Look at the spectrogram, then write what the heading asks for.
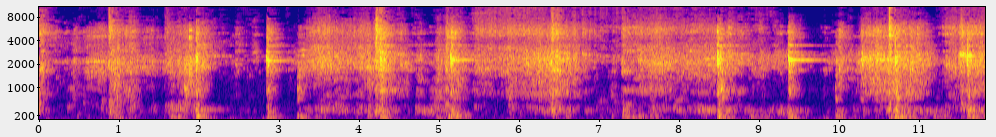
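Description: Loaded BCNA covered freight wagons rolling slowly past, their steel wheels clunking over rail joints about once a second over a steady rolling hiss, with a few brief, thin wheel squeals.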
